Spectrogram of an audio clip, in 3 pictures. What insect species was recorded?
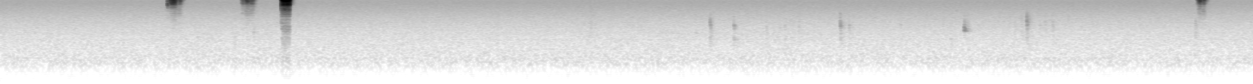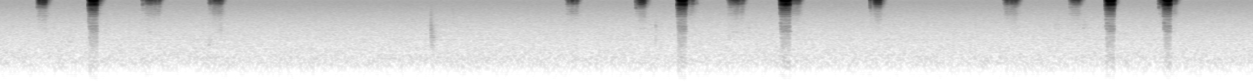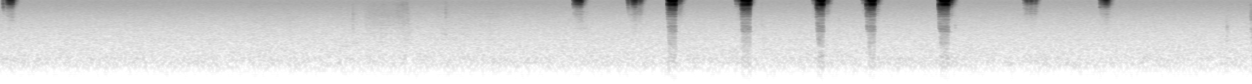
Pseudosubria bispinosa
